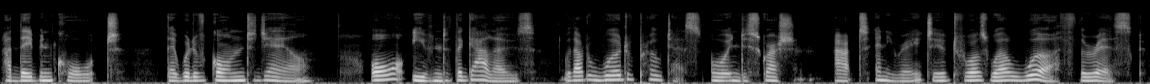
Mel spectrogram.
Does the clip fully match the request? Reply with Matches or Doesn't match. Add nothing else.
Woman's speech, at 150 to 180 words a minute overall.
Matches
